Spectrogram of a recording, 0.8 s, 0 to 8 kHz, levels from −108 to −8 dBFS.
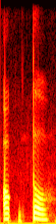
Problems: constant background noise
